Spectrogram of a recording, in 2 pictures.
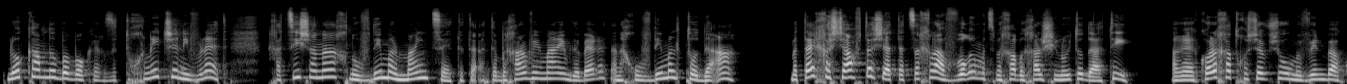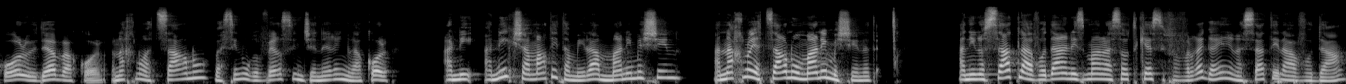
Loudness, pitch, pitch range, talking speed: -19 LUFS, 235 Hz, 205-275 Hz, 165 wpm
